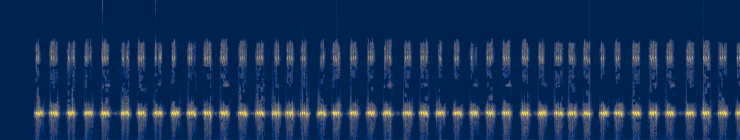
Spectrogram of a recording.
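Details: High, pulsing cricket chirps begin after a short silence and repeat about four times a second without a break, presented as sleep therapy and a natural rat repellent.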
